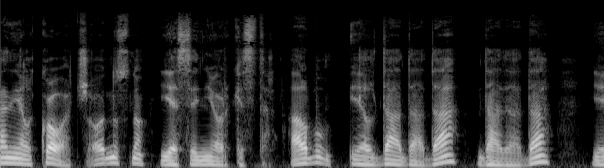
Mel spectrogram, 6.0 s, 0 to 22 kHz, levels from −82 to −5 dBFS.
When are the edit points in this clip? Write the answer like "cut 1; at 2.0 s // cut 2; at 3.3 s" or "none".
cut 1; at 1.5 s // cut 2; at 2.8 s // cut 3; at 4.6 s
